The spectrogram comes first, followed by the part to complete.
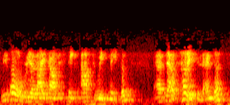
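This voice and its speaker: An actor playing an excitable, pedantic professor of archaeology in a 1930s radio serial, fussy and scholarly. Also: male voice, a little high, normal speed, echoey room, natural voice. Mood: fussy, urgent. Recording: tinny, noisy, distant 1930s radio recording.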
